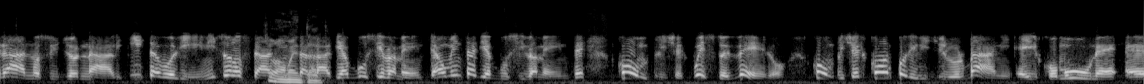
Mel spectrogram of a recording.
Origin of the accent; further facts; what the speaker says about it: Naples, Campania, Italy; now in Rome, Italy; io sono un napoletano che vive a Roma da 20 anni.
